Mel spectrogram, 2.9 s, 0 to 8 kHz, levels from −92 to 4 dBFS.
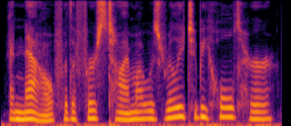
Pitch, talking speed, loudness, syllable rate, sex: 180 Hz, 245 wpm, -18 LUFS, 5.3 syllables/s, female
